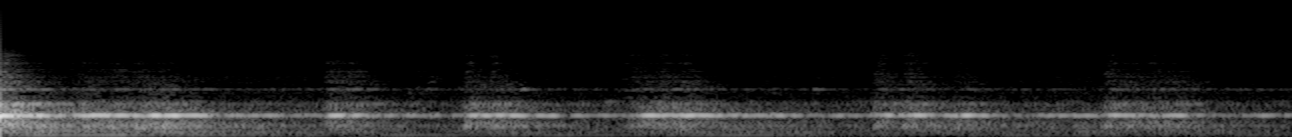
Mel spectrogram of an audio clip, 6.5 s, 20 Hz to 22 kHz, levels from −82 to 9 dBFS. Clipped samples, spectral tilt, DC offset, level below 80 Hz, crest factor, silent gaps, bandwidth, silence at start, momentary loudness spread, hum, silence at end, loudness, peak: under 0.1%; -9.5 dB/octave; under 0.1%; -70 dBFS; 24 dB; none; 3.5 kHz; 0 s; 18 LU; none; 0 s; -25 LUFS; 0 dBFS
